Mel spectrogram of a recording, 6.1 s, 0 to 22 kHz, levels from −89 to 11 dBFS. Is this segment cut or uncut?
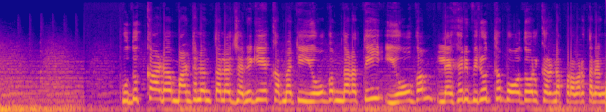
uncut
